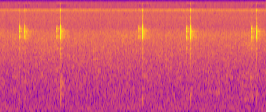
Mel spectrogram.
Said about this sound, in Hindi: ये क्लिक हो रहा है।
